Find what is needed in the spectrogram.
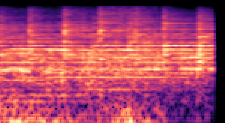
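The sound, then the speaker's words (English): A stock exchange closing bell rings loudly and steadily, its bright metallic clang pulsing in rapid strikes for about a second and a half before cutting off abruptly. No voices. “The bell rings.”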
